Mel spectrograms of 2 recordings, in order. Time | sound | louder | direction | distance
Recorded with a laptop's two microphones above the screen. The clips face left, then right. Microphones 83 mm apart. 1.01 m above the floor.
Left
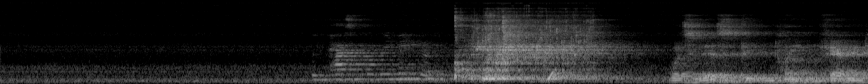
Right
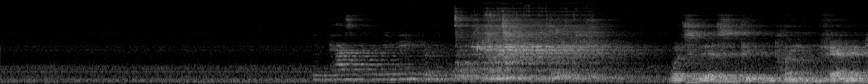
3.1 | a woman speaking | left 2 dB | 50° left (ahead or behind) | 3.5 m
4.5 | a toilet flushing | left 7 dB | 80° left | 1.1 m
6.7 | a man speaking | right 1 dB | centre (ahead or behind) | 1.8 m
